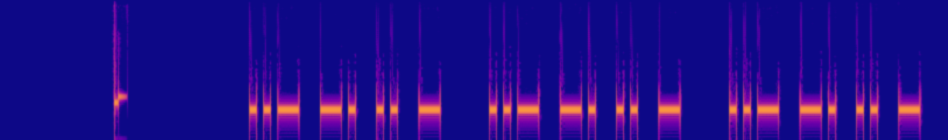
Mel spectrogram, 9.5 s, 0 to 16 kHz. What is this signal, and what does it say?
Morse code, heard as a keyed tone, about 17 wpm, 700 Hz. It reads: UNIT UNIT UNIT
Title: Top 500 Words Repeated 17wpm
